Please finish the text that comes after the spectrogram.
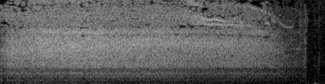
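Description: Heavy rain pours down outside the house, a dense, steady hiss for about two seconds before it cuts off with a soft low thump. No one speaks.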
